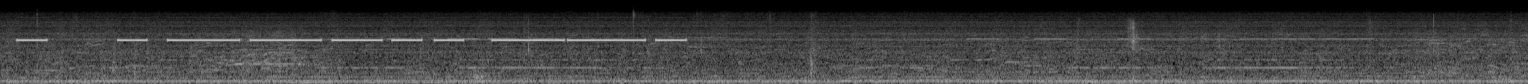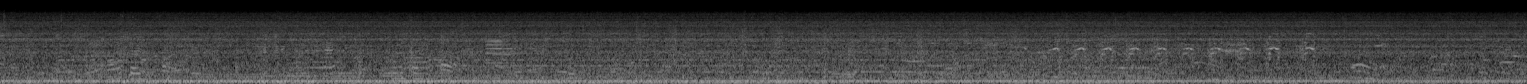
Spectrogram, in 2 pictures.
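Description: Loud, high electronic beeping from a race finish-line timing system, a single steady tone sounding in broken stretches for about the first seven seconds and then stopping, as a runner crosses the finish. Faint background voices and a low steady hum go on after it.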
